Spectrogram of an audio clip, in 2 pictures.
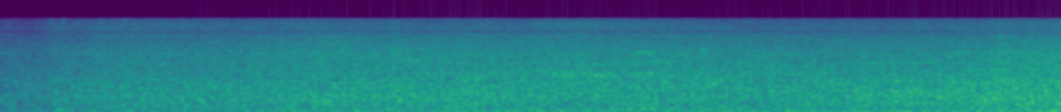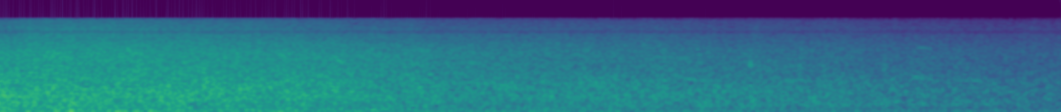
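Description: Ocean surf sound effect: a wash of waves that swells over the first couple of seconds and slowly fades away.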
